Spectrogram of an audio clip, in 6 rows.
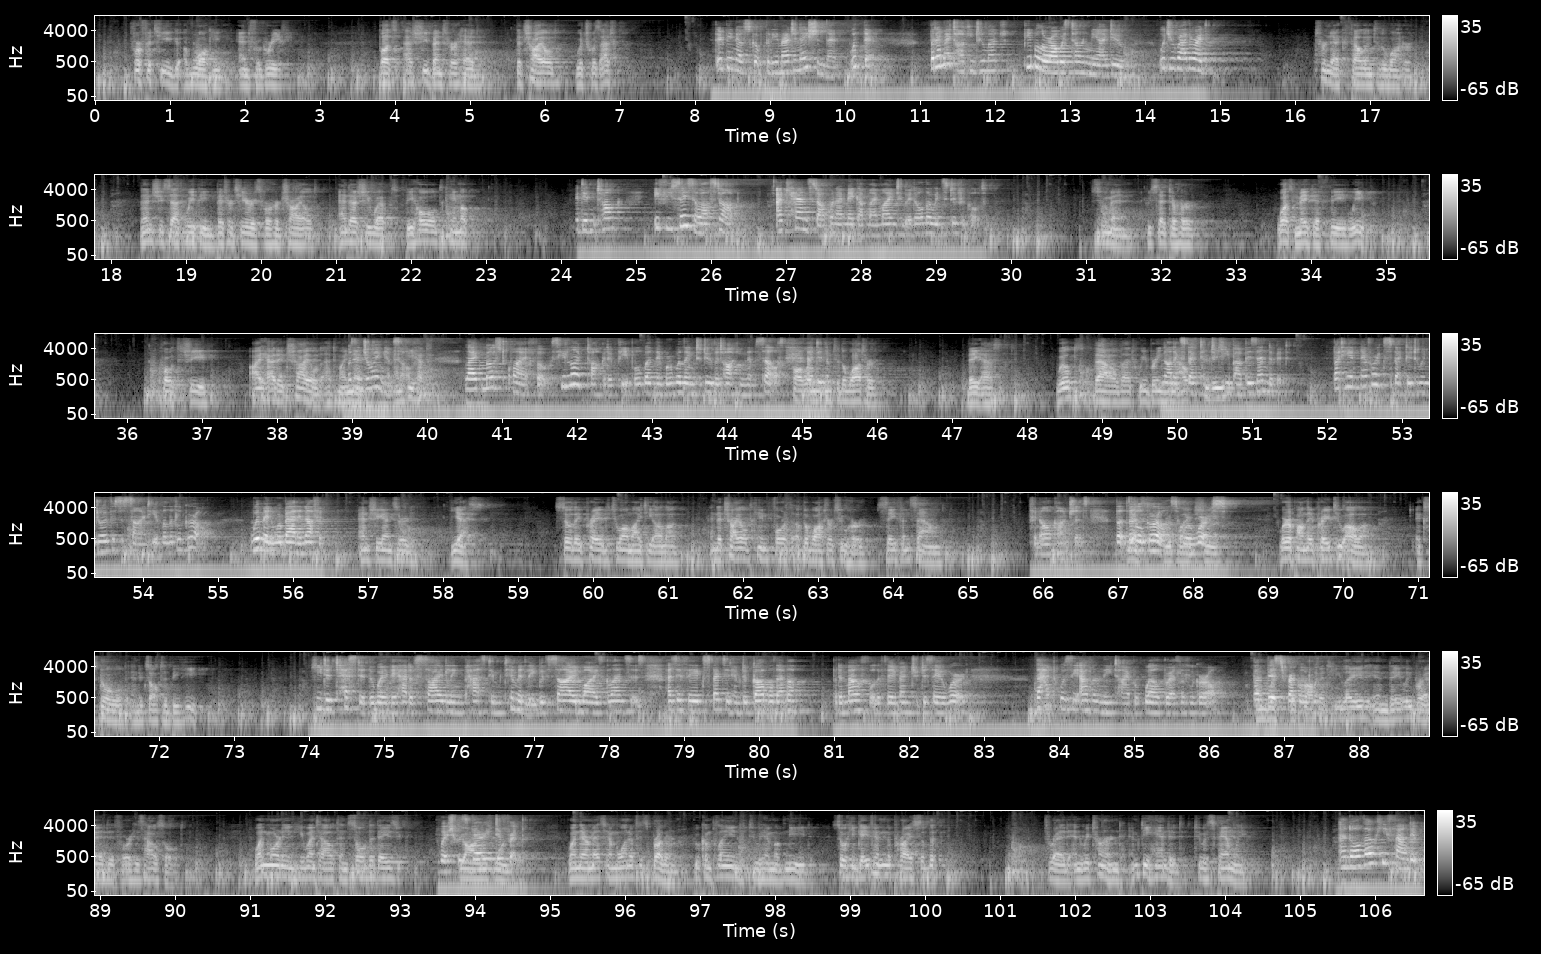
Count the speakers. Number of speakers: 2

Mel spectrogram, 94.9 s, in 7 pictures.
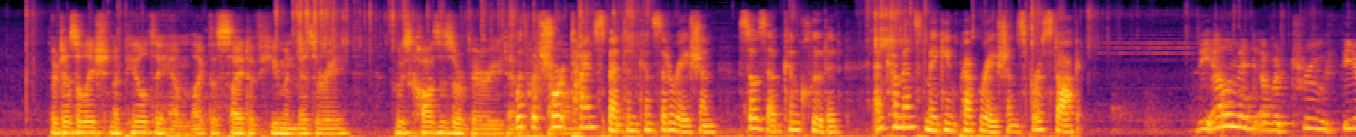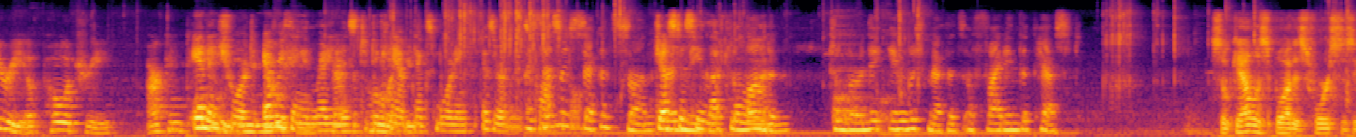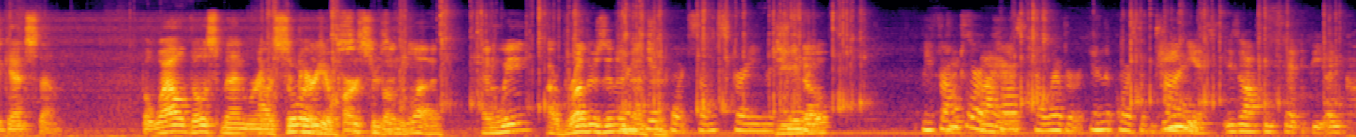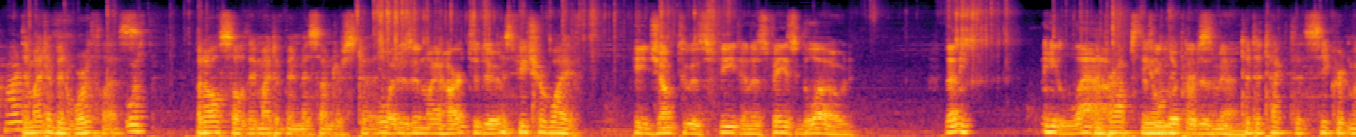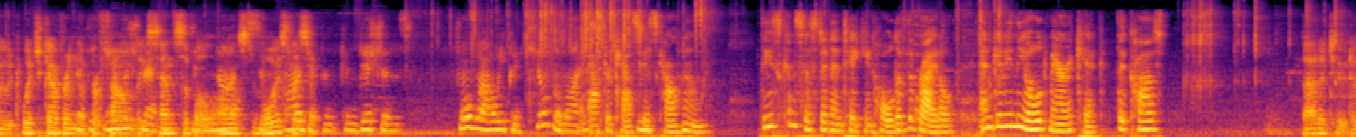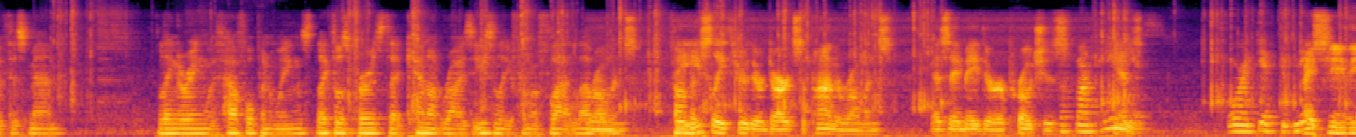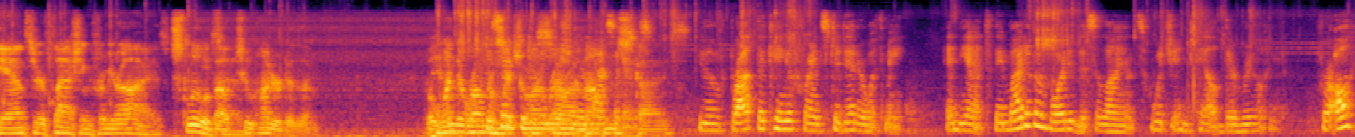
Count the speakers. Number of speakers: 7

